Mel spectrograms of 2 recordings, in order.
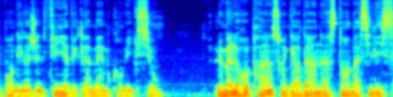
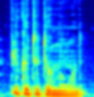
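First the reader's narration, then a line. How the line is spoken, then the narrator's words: Ardent exclamation. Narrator (French): s'écria-t-elle avec ardeur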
